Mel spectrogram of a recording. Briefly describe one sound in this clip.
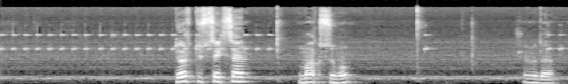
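Small buttons click as a finger presses them.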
